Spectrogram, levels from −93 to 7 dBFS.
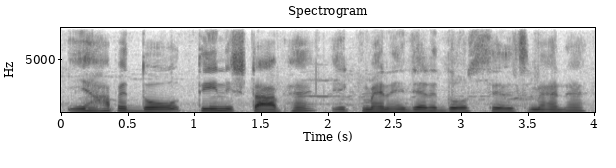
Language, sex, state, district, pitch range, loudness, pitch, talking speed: Hindi, male, Bihar, Patna, 150-175 Hz, -18 LUFS, 160 Hz, 180 wpm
